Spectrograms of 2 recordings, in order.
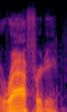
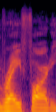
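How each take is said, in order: First: It is said as the usual name Rafferty. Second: It is said as the respelled variant name. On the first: This is the intended family name. "you would not pronounce it Rafferty" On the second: This is how the new spelling would be read. "there's no universe where you'd see that and you'd pronounce it in any other way than"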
